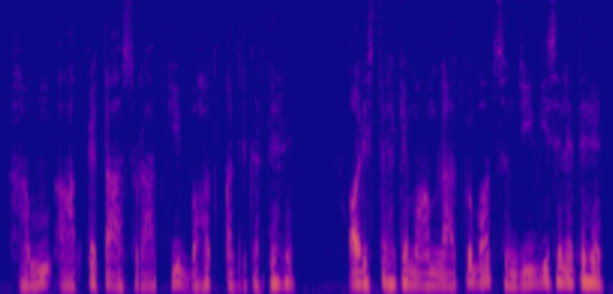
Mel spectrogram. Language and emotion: Urdu, fearful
